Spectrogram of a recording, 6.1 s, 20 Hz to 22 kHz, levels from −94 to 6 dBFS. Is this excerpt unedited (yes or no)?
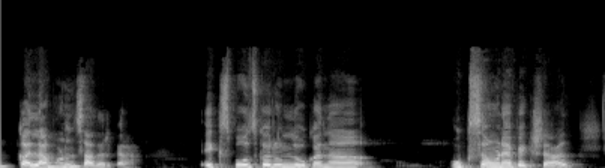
yes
